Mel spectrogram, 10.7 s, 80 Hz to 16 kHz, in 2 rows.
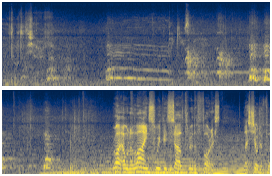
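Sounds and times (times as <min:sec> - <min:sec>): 
hunting dogs barking during a manhunt in a forest: 0:00.3 - 0:02.4, 0:03.6 - 0:06.6
speech: 0:07.6 - 0:10.7.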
